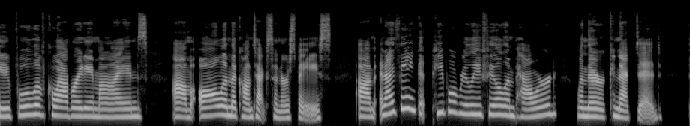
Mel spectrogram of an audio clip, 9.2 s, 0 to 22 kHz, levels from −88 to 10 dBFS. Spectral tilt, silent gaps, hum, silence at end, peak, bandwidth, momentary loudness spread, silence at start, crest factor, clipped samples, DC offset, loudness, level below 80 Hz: -4 dB/octave; 4.69-4.73 s, 5.70-5.74 s, 7.61-7.67 s; none; 0.4 s; -6 dBFS; 15 kHz; 8 LU; 0 s; 18 dB; under 0.1%; under 0.1%; -22 LUFS; -82 dBFS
